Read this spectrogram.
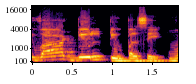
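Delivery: very slow, word by word English read. Shown as a demonstration. Teacher reading the English sentence slowly. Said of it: "teacher reads English line".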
